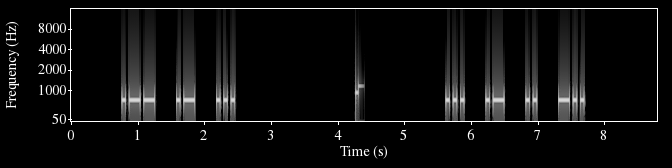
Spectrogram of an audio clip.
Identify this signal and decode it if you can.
Morse code, heard as a keyed tone, about 22 wpm, spaced as for 16 wpm, 700 Hz. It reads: WAS SAID
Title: 2x Character Spacing - Top 100 Words - 22wpm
